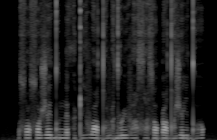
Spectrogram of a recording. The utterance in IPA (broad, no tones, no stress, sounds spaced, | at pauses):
sˤ o sˤ o ʒ e d̪ u n ɛ θ ɛ̤ ʈ i̤ v ɔ dˤ e̤ v ɛ̤ d ɹ y v i̤ sˤ i̤ s ɔ ɠ ø dˤ ɛ̤ ʒ j i d̪ ɔ̤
